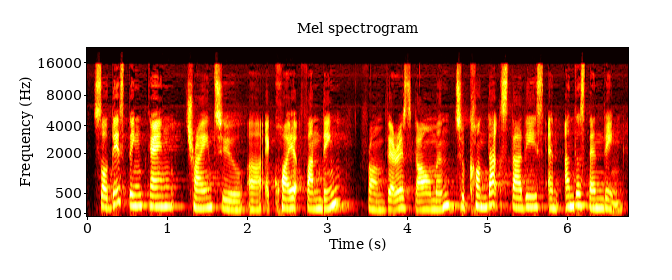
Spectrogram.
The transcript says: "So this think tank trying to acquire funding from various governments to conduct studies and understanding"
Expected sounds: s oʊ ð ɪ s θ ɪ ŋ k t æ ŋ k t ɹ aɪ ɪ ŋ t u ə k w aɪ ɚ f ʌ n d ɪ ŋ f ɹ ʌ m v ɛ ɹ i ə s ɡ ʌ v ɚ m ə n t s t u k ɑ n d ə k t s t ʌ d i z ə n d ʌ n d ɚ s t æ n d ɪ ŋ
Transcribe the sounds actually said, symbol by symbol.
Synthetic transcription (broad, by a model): s oʊ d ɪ s t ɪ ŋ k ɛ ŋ t ɹ aɪ ɪ ŋ t u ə k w aɪ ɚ f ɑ n d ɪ ŋ f ɹ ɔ m v ɛ ɹ i ə s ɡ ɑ v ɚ m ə n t t u k ɑ n d ə k t s t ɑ d i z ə n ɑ n d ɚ s t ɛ n d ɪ ŋ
